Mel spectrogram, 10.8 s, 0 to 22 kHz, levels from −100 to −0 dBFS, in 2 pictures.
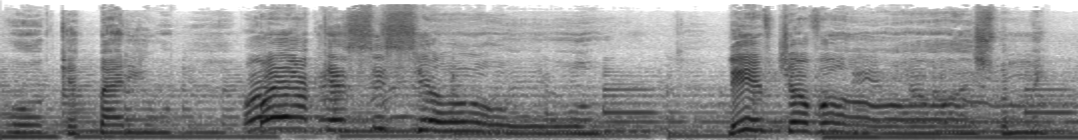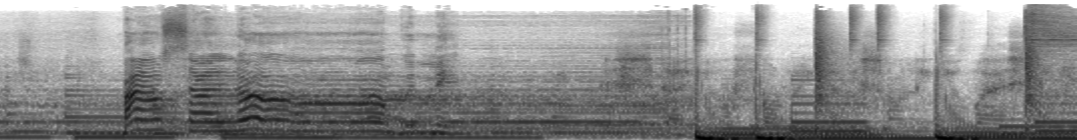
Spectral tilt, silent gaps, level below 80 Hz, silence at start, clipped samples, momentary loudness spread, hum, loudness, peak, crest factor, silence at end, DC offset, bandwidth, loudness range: -5.5 dB/octave; none; -18 dBFS; 0 s; under 0.1%; 11 LU; none; -15 LUFS; 0 dBFS; 14 dB; 0 s; under 0.1%; 19.5 kHz; 2 LU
